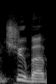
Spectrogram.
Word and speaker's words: Chuba: Chubba Hubbard, however you pronounce his name. It's Chuba, but we call him Chumbawamba because he gets knocked down, then he gets up again.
